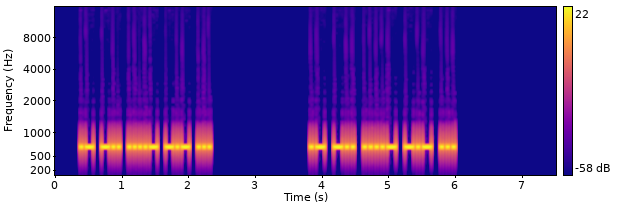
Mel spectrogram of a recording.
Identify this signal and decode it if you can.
Morse code, heard as a keyed tone, about 28 wpm, 700 Hz. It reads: AD4KS AD4KS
